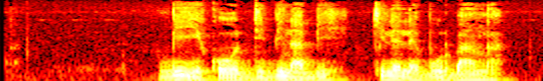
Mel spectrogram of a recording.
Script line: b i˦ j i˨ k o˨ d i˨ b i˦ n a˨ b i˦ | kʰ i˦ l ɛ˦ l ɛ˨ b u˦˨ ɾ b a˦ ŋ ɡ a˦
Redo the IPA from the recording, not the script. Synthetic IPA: b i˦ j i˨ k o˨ d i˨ b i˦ n a˨ b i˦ | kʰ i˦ l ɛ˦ l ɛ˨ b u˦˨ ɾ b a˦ ŋ ɡ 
